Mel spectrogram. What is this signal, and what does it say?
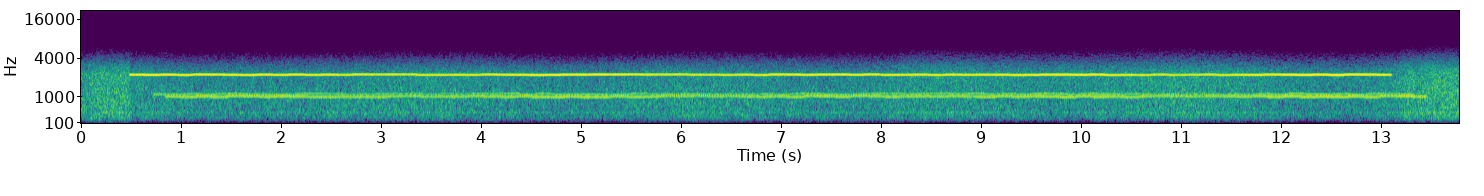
FT8 (several signals at once), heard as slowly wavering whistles, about 6.25 baud, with radio static.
